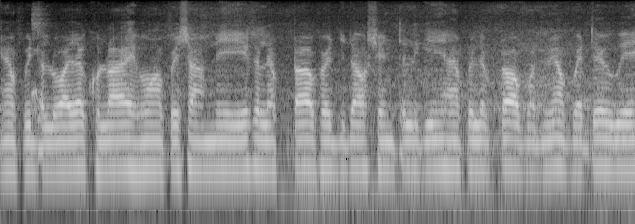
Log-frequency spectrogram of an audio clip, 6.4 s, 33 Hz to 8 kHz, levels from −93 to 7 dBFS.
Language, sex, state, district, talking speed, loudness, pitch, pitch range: Hindi, male, Bihar, West Champaran, 200 wpm, -17 LUFS, 125 Hz, 125-130 Hz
